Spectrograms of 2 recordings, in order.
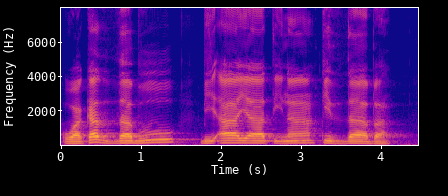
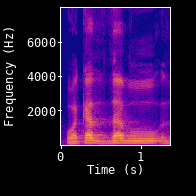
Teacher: dza yang bertasydid maka ditahan sejenak untuk memenuhi hak tasydid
